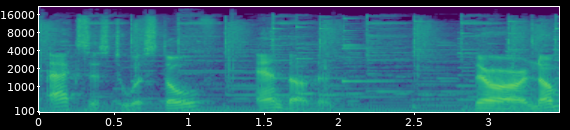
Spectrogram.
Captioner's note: none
